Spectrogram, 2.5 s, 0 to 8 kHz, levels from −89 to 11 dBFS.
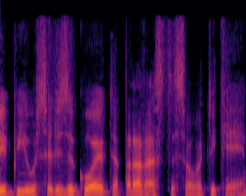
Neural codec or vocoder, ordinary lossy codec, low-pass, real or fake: codec, 16 kHz, 1 kbps, X-Codec, HuBERT features, trained on general audio; MP3, 48 kbps; 7.2 kHz; fake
